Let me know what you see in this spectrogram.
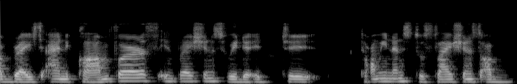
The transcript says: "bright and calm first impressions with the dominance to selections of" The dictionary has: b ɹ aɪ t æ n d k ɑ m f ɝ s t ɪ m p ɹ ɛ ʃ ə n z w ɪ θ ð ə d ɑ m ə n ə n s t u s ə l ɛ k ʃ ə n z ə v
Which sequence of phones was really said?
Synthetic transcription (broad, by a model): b ɹ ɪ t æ n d k ɑ m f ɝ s ɪ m p ɹ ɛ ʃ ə n s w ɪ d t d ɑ m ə n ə n s t u s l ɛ ʃ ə n s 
